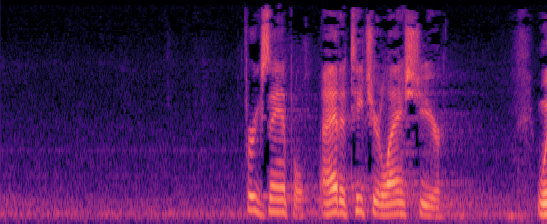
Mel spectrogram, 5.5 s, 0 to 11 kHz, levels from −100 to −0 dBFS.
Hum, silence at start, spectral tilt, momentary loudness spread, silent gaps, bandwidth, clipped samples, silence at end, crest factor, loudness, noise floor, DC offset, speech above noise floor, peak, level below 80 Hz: none; 0.25 s; -4 dB/octave; 23 LU; none; 10.5 kHz; under 0.1%; 0 s; 22 dB; -25 LUFS; -52 dBFS; under 0.1%; 27 dB; -8 dBFS; -66 dBFS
